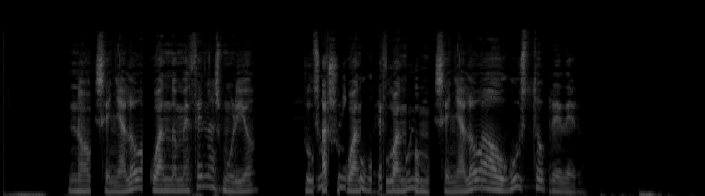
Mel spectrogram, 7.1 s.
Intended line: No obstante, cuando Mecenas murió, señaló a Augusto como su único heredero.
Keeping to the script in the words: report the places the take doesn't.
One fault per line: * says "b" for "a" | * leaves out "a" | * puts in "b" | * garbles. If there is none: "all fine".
* says "señaló" for "obstante"
* garbles
* leaves out "como su único"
